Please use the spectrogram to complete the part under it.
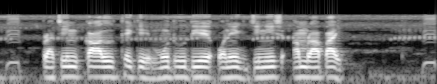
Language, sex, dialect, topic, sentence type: Bengali, male, Northern/Varendri, agriculture, statement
